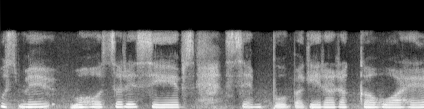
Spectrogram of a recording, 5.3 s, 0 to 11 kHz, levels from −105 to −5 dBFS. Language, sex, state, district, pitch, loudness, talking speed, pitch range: Hindi, female, Tripura, West Tripura, 240 Hz, -13 LUFS, 90 wpm, 235-255 Hz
